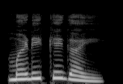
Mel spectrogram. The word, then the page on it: ಮಟ್ಟಿಕಾಗೆ: kannada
